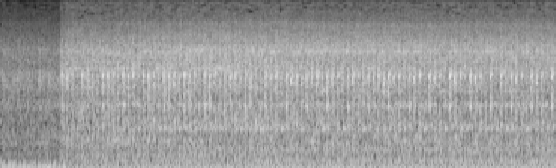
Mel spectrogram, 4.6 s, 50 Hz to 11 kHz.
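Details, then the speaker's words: Isuzu Panther 2.3 diesel idle with a sharp, regular clacking about three per second over the rattle. It is diesel knock from low compression, later found to be a loose cylinder liner and badly worn piston rings causing blow-by. "Kalau suara seperti ada ngekleknya ya. Ada klek klek klek itu."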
